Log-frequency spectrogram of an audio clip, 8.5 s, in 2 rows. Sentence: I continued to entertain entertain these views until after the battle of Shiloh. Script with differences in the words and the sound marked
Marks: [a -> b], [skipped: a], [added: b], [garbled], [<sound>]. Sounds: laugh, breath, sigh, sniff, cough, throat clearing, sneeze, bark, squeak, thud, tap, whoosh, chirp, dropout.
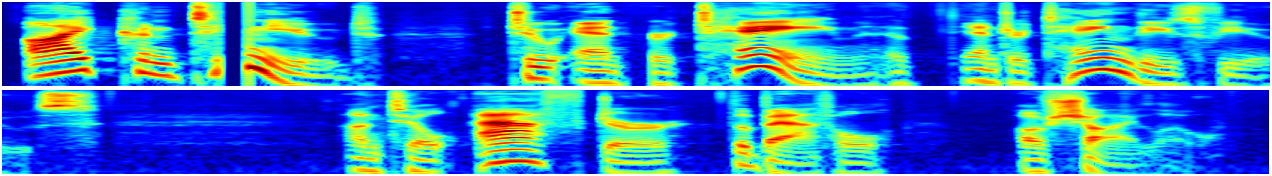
I continued [dropout] to entertain [dropout] entertain these views until after the battle of Shiloh.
